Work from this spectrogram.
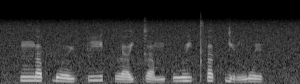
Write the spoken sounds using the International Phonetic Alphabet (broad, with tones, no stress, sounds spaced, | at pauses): ŋ ɐ˥ p̚ w ɵ˧ ɥ p iː˥ t̚ l ɐ˨˥ j k ɐ˨˧ m p uː˥ j t̪ʰ ɐ˥ k̚ j ɪ˨˥ ŋ w ɪ˧ k̚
